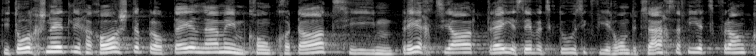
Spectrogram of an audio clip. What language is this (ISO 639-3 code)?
gsw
